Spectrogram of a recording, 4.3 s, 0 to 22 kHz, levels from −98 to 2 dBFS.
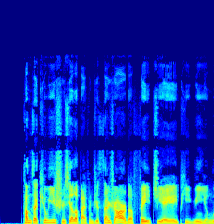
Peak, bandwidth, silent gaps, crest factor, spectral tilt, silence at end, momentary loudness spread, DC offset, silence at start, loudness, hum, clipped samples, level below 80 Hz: -6 dBFS; 16 kHz; none; 22 dB; -6 dB/octave; 0 s; 9 LU; under 0.1%; 0.45 s; -26 LUFS; none; under 0.1%; -58 dBFS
